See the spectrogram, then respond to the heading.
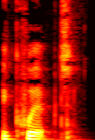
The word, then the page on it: equipped: American English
